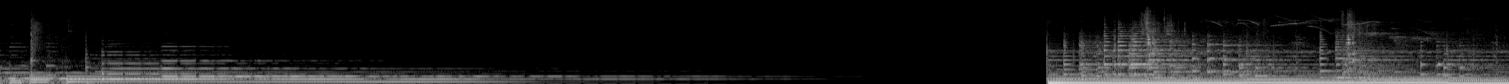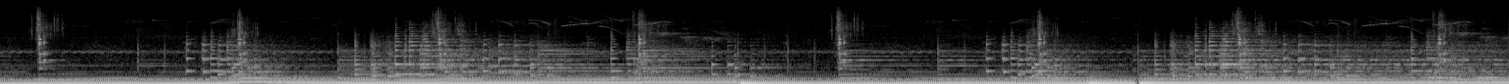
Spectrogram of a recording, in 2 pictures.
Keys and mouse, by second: 6.6-7.3 shift+middle drag, 7.9-8.9 shift+middle drag, 13.2 click, 15.5-17.8 drag, 18.0-19.2 shift+middle drag, 20.6 middle click, 21.6-22.1 shift+middle drag, 25.7-27.6 middle drag, 28.3-28.8 shift+middle drag, 28.9-30.1 middle drag.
